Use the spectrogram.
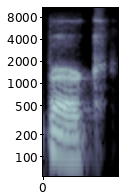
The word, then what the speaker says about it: Bourke: I've been calling it Burke for a dozen times and I have to keep remembering that she pronounces it Burke. Um Hannah Burke, burke ke.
